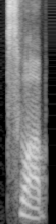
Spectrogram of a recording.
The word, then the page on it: swab: Indian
